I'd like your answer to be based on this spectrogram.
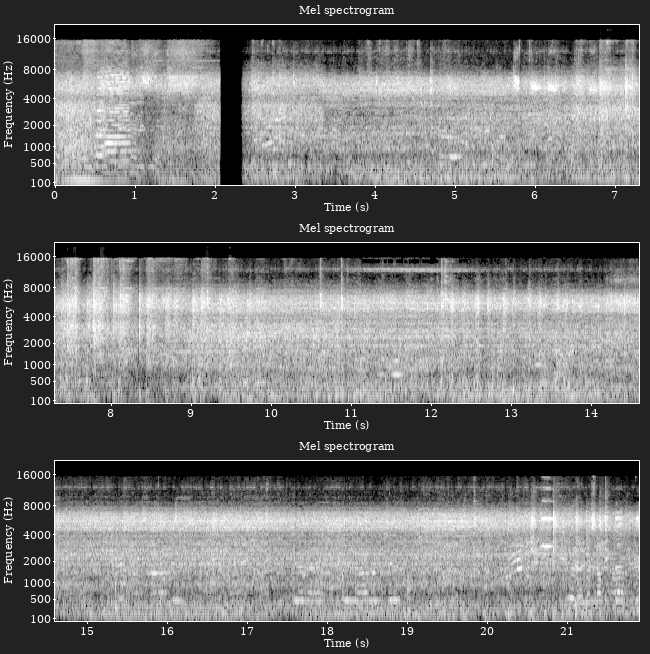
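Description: A passenger train heading to Mumbai gives a continuous loud rumble and rattle of carriages, with one brief dropout early on and people talking over the noise.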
